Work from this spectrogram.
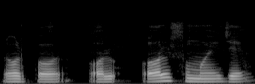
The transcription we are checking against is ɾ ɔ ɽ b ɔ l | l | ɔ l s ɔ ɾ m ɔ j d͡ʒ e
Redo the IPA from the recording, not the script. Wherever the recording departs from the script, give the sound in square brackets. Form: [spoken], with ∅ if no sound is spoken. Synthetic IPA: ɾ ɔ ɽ [p] ɔ [ɾ] | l | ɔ l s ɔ [∅] m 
